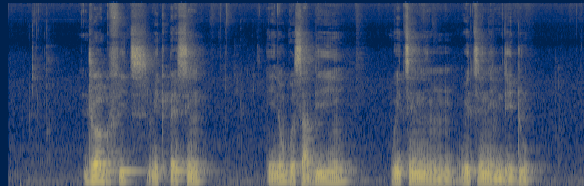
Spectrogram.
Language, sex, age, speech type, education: Nigerian Pidgin, male, 15-29, spontaneous, tertiary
